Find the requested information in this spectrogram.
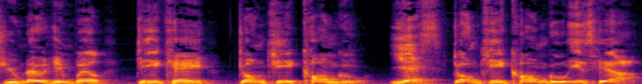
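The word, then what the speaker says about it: ドンキーコング: is Donkey Kong but in Japan as you can see there we have a Katakana once again and an extended pronunciation Mark after the key part meaning we're going to say donkey kongu ah donkey kongu this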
